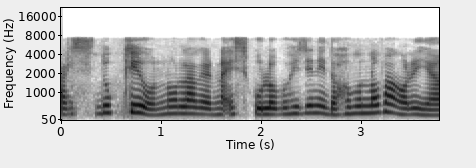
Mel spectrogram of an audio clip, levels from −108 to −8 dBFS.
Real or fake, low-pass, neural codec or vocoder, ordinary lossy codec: fake; 7.2 kHz; codec, 16 kHz, 4 kbps, FunCodec, trained on Chinese and English, 50 frames a second; none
